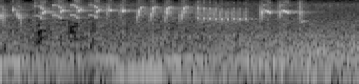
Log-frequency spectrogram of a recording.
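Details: Short burst of song from a red siskin, or cardenalito: rapid, high tinkling chirps that merge into a buzzy trill and end in two bright, sharp notes. A low hum sits in the background.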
